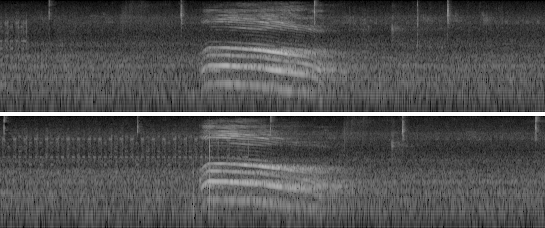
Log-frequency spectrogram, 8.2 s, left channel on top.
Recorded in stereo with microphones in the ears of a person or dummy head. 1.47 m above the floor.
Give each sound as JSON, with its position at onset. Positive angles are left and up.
{"t": 3.0, "sound": "a shout", "side_deg": -35, "distance_m": 1.2}
{"t": 5.9, "sound": "a finger snap", "side_deg": -20, "distance_m": 1.1}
